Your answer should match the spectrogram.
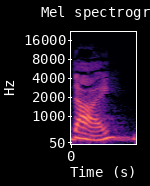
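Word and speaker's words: die (δεῖ): But the word for us in the Greek here that Jesus uses is the word, is the Greek word DEI, and it's pronounced die, D-I-E, just like that.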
